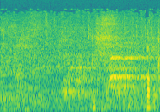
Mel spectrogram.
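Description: A dog whining faintly: one high, steady note lasting about half a second around the middle, with a short yip just before the end.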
